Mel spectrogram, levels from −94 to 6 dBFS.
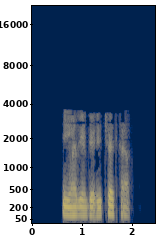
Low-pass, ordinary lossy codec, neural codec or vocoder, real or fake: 3.6 kHz; MP3, 16 kbps; codec, 16 kHz, 0.5 kbps, FreqCodec, larger model; fake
